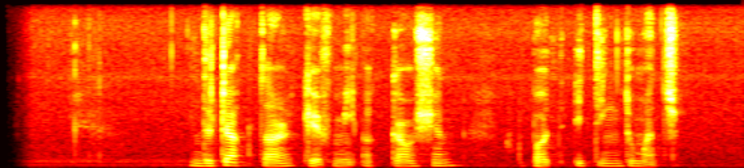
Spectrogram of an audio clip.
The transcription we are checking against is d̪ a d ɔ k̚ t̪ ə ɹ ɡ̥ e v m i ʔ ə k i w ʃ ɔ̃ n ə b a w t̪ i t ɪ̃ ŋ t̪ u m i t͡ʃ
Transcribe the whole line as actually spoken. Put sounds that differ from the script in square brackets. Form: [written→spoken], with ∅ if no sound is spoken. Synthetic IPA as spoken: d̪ [a→ə] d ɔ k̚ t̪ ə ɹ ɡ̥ e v m i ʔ ə k [i→a] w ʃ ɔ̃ n ə b a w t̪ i t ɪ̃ ŋ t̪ u m [i→a] t͡ʃ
